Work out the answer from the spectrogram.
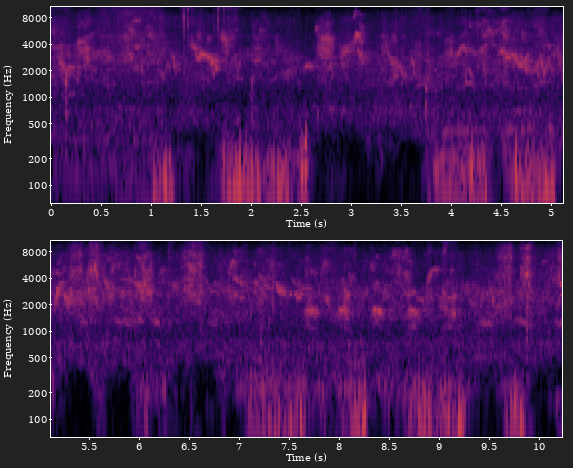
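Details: A village bird chorus: dense high chirps and twitters from many birds run continuously, with low rumbling noise pulsing underneath.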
